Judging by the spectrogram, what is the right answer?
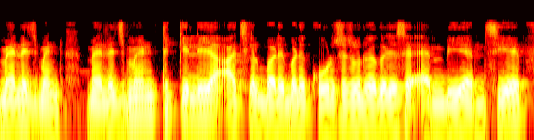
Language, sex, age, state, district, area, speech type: Hindi, male, 18-30, Madhya Pradesh, Betul, urban, spontaneous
